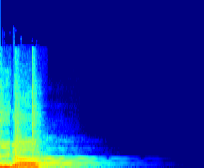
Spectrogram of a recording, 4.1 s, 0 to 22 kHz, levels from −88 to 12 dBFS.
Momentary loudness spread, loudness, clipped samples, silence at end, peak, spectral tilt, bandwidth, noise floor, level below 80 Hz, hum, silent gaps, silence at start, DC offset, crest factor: 23 LU; -14 LUFS; under 0.1%; 2.45 s; 0 dBFS; -6 dB/octave; 16 kHz; under -90 dBFS; -26 dBFS; none; none; 0 s; under 0.1%; 18 dB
